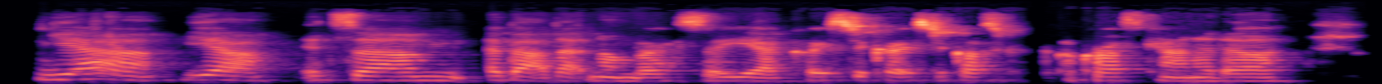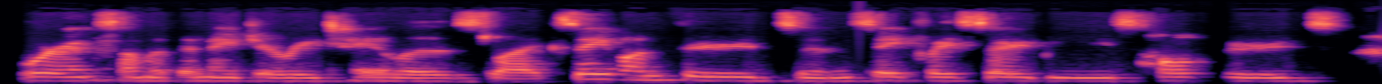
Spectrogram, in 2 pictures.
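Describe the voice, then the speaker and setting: A woman's fairly low voice keeps very even loudness and fairly even intonation. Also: moderate pace, hardly any pauses. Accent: Australian. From Australia. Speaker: food company founder. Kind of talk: interview.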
